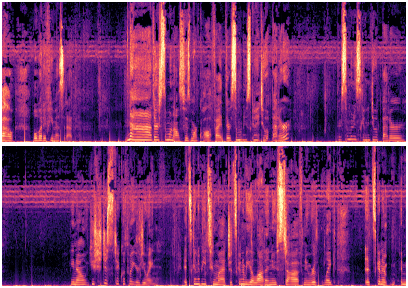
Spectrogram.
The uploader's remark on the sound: I recorded this while walking & the audio on this one is not the best quality.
